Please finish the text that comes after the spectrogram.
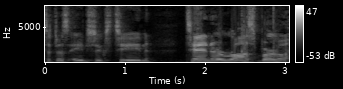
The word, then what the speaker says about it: Rosborough: just age 16 Tanner Rosboro how you doing man good bro good how are you I'm chilling how's the pronunciation is it Rosboro is that good yeah that's actually perfect bro come on come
